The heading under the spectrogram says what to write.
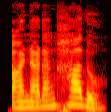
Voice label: "anaranjado", Spanish

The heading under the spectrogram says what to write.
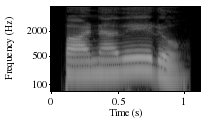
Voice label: "panadero", Spanish

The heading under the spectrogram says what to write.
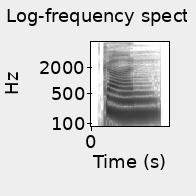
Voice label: "can", Spanish

